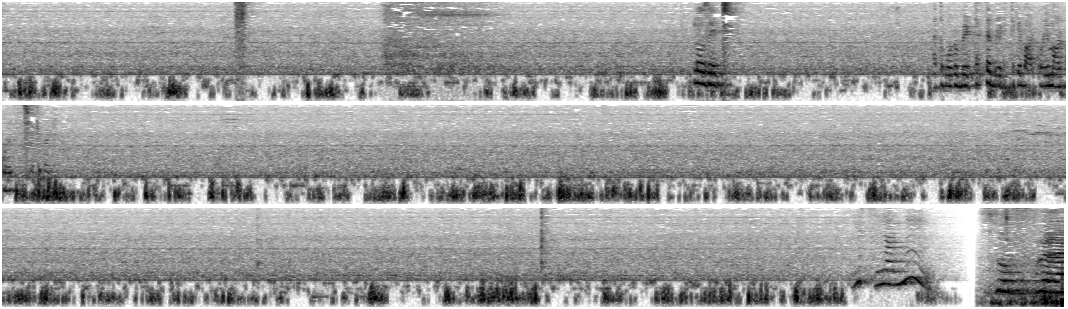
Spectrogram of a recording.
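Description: Steady background hum with a fluttering low rumble, broken by a few sharp clicks and a brief voice about seven to eight seconds in.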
